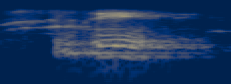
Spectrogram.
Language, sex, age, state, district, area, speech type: Urdu, female, 30-45, Uttar Pradesh, Lucknow, rural, conversation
